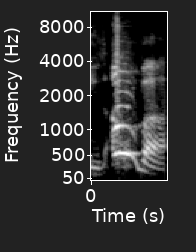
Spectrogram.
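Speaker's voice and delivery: voice breaking into a very high, cracking squeak. Recalling yelling at a jeering crowd, the speaker retells a voice crack. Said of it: "my voice cracked, and I went".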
